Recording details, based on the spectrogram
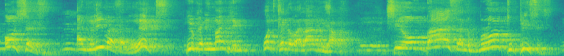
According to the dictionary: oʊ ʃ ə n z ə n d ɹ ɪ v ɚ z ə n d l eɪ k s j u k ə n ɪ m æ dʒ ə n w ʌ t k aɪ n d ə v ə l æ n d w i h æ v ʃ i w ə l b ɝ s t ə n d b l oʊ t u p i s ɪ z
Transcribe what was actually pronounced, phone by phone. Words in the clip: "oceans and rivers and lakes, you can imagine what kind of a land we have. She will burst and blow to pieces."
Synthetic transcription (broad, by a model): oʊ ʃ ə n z ə n d l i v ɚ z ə n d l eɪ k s j u k ə n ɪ m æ dʒ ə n w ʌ t k aɪ n d ə v ə l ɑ d w i h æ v ʃ i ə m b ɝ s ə n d b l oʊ t u p i s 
